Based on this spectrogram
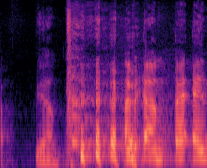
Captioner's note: laughing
